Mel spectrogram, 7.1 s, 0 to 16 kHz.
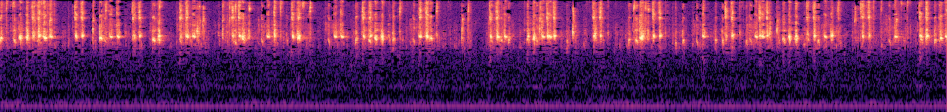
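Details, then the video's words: Rapid high-pitched cricket chirps come in short rhythmic pulses, several per second, with a continuous low hum in the background. "Live Crickets 60min "Natural Sound""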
